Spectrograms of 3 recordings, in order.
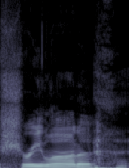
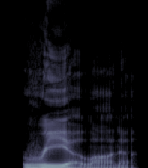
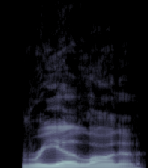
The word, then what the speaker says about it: Rhea Lana: Is that how you say it? Sri Lana? – No. Rhea Lana. R-H-E-A. Emphasis on the E. Some people might confuse it for Ray, but it's Rhea. – Rhea Lana.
